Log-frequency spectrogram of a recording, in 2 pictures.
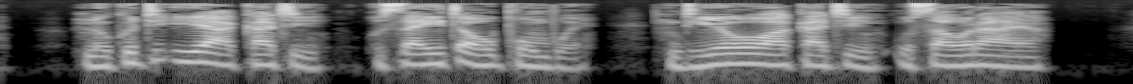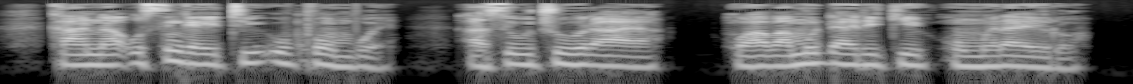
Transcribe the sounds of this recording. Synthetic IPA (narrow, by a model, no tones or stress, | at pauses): no̞kutiʔːje̞akati | usaitaupo̞ːmbwe̞ | ndije̞woakatiusauɾaːja | kanaʔusiŋɡaitiupʰo̞ːmbwe̞ | asiut͡ʃiuɾaːja | waʋamuɗaɾikiwo̞muɾaiːɾo̞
